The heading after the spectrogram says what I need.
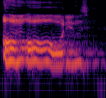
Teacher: It almost needs a glottal on it, but if that's possible on an oo vowel. Odins. But it's worth giving it that little bit of heft.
